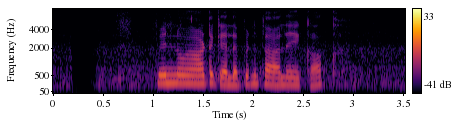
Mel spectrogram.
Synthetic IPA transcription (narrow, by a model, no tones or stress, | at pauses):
menːojaːʈəɡælɐpenət̪aːləekak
